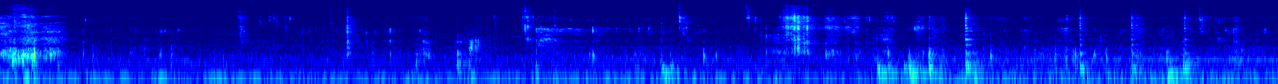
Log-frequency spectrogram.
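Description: Close eating sounds: a mouthful of rice and dal taken by hand at the start, then chewing with scattered small clicks.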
